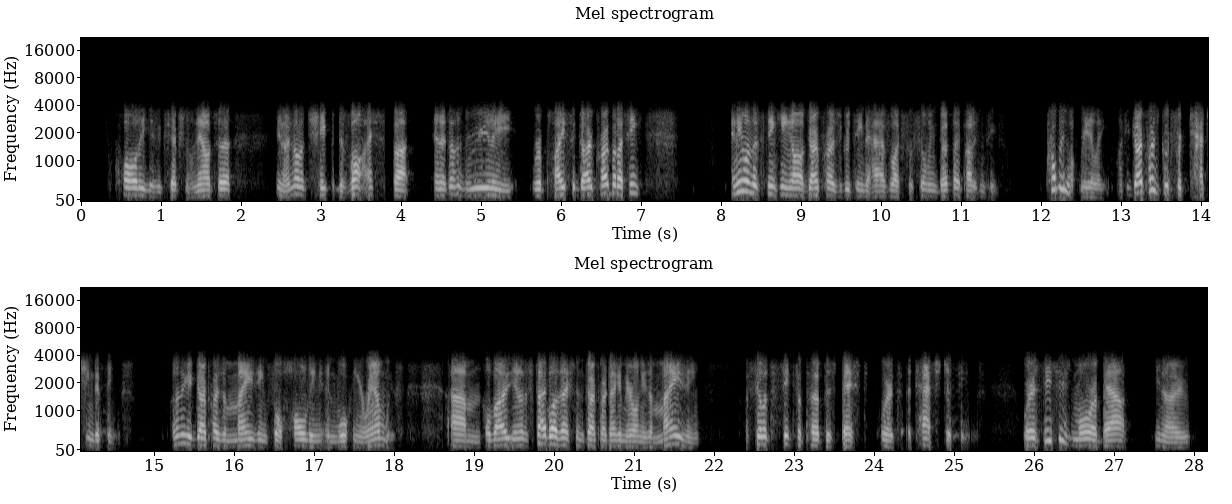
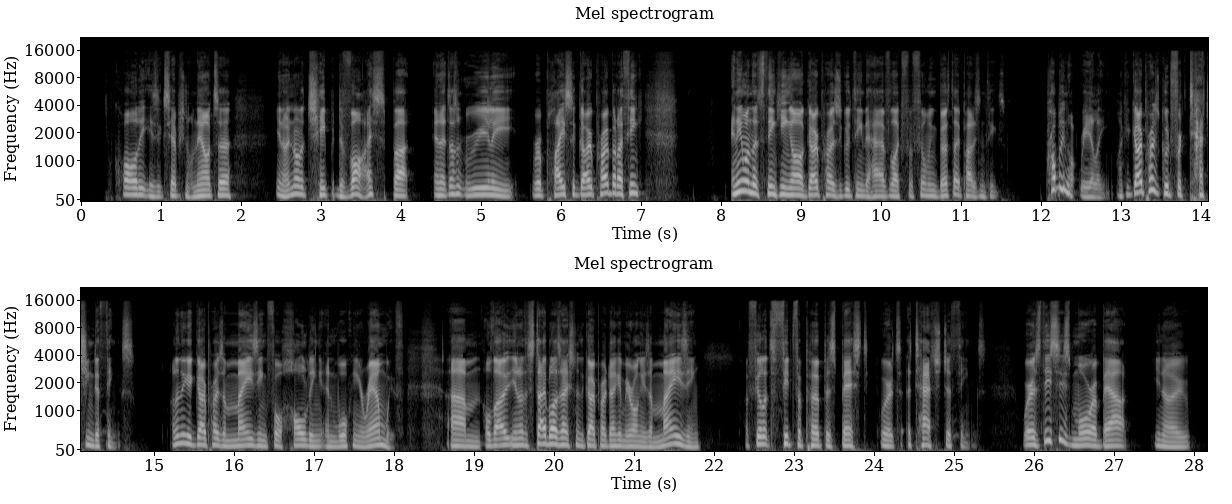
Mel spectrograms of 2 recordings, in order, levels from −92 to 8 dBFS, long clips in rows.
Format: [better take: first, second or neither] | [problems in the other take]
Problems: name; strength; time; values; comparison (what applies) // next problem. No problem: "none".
second | phone-call audio; poor line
